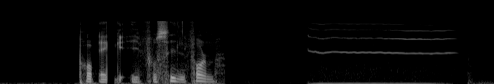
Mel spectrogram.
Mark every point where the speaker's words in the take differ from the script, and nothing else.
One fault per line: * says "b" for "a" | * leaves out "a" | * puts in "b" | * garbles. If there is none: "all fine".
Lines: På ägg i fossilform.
all fine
